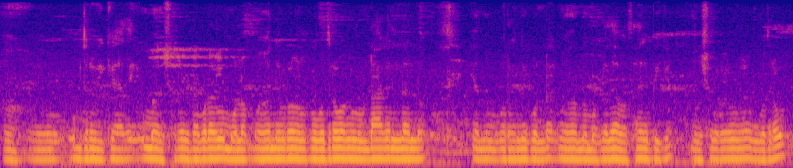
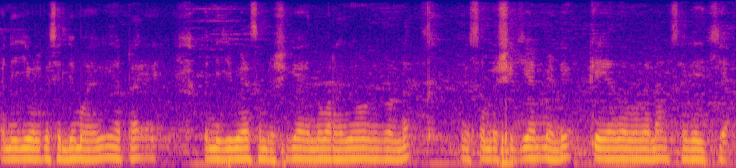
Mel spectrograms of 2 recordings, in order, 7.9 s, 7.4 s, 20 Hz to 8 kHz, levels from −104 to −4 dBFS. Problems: constant background noise, low volume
